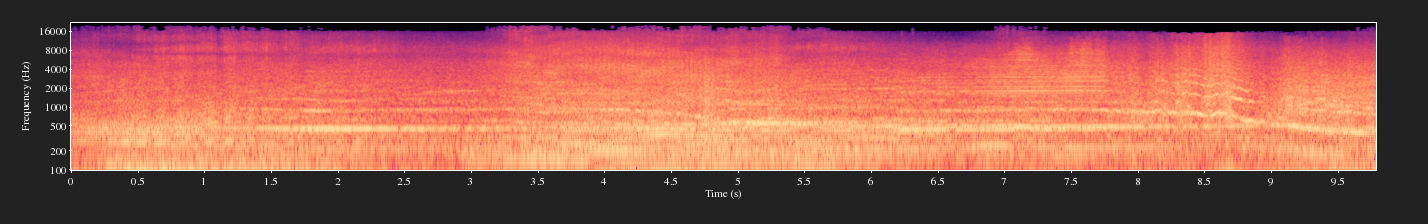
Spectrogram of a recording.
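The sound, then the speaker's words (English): Race car engines rev loudly and continuously, pitches rising and falling, with tires squealing and skidding near the end. The roar stays dense throughout, with no voices. “Gentlemen, start your engine!”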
